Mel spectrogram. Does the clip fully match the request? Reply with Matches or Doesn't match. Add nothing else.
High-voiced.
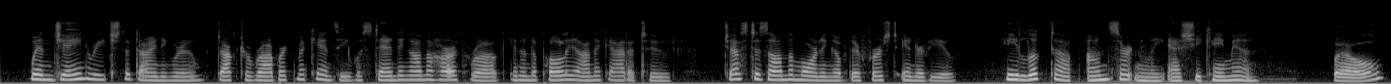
Matches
